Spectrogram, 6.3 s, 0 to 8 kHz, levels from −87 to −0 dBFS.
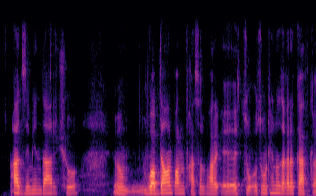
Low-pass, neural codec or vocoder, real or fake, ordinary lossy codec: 7.2 kHz; none; real; Opus, 32 kbps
